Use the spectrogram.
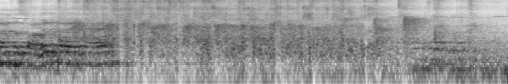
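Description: An audience at an education gathering claps to welcome the education officer, a dense burst of applause that starts loud and tapers slightly. A voice can be heard at the start, with the clapping continuing to the end.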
